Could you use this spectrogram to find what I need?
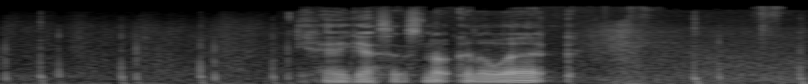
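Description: Heavy footsteps thud on stone as a figure runs closer.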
